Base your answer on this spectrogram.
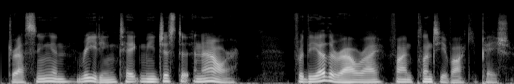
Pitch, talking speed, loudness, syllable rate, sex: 115 Hz, 200 wpm, -18 LUFS, 5.5 syllables/s, male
